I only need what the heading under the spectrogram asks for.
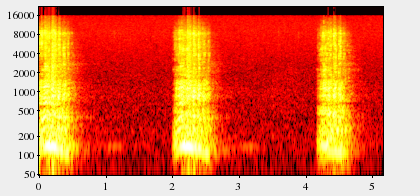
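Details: Male lion newly arrived at Thoiry Zoo in France gives three powerful, gravelly roars at a steady spacing of about two seconds, each short burst dropping off into quiet breathing before the next.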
